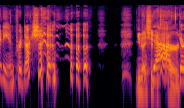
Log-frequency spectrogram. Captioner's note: laughs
